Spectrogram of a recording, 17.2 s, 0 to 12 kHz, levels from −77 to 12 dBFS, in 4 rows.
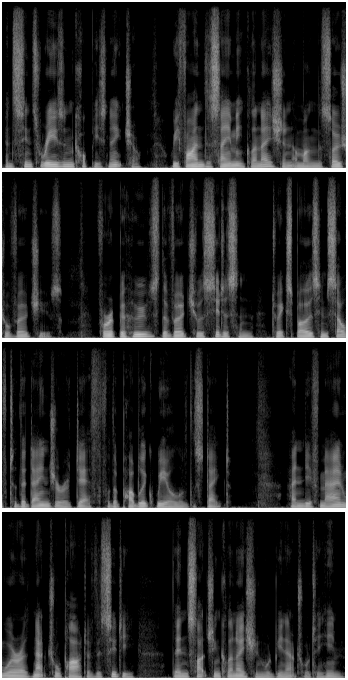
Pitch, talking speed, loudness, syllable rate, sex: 115 Hz, 185 wpm, -21 LUFS, 5.6 syllables/s, male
